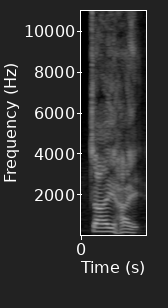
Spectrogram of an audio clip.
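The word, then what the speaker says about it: 灾害: 짜이하이.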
